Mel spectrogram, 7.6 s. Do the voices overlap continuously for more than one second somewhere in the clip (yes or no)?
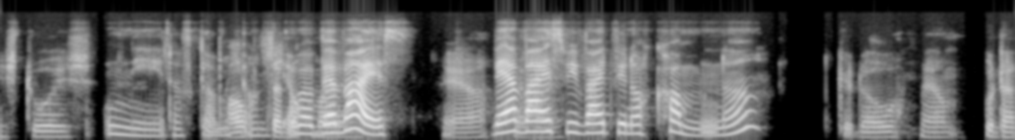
yes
